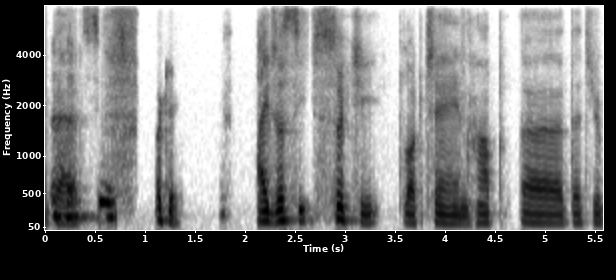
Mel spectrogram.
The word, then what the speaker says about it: Suci: Is it Suki or Suchi? The pronunciation the pronunciation is like suchi which means in language means like cure.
